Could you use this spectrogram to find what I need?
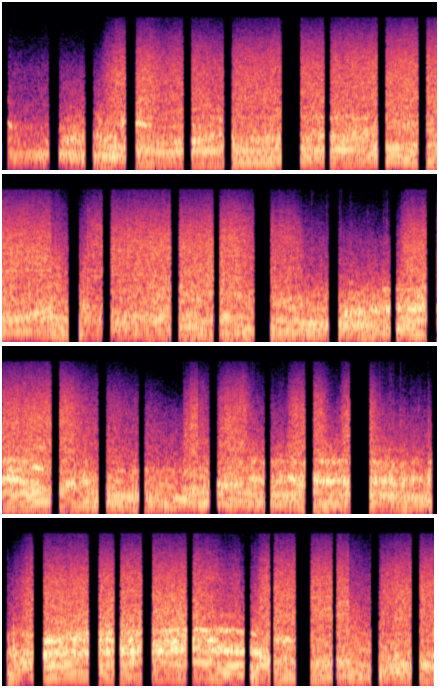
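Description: Tyres squeal through tight turns.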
